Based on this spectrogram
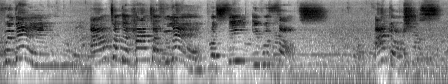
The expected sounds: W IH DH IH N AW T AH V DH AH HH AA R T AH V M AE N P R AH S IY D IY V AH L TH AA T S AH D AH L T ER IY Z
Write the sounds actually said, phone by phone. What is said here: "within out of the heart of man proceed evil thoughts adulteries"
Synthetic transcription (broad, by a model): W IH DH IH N AW T AH V DH AH HH AA R T AH V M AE N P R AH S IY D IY W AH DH TH AA T S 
